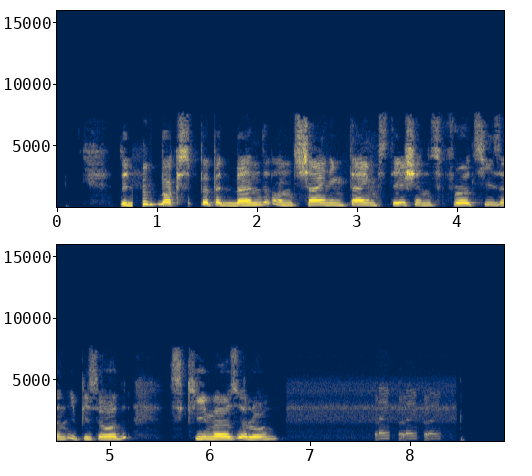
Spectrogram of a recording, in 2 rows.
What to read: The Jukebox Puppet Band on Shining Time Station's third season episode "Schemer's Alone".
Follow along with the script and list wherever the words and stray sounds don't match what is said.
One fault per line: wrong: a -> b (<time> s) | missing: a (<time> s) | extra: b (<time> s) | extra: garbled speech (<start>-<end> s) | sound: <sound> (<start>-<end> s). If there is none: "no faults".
sound: dropout (0.8-0.9 s)
sound: laugh (7.6-8.3 s)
